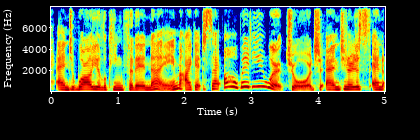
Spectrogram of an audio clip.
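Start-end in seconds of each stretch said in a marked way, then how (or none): 2.6-4.1 friendly networking chirp; chirpy small talk. Retold or imitated. Asking a delegate where he works, chirpy and high. Chatting while handing out badges.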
